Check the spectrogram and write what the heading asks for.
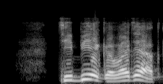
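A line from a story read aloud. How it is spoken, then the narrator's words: Barked, tall man. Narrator (Russian): гаркнул высокий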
